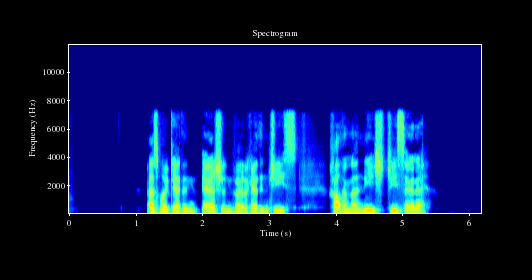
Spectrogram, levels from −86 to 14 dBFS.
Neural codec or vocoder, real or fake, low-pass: codec, 16 kHz, 1 kbps, FreqCodec, larger model; fake; 7.2 kHz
